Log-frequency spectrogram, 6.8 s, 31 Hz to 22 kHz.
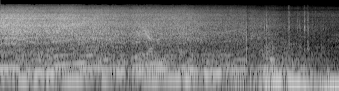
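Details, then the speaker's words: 2002 Honda Civic EP3 hatchback: idle rises and sags every second or so in a steady hunting cycle; surging idle blamed on a dirty idle air control valve, fixed by cleaning it. "because the car has a high and low surge when it idles"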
